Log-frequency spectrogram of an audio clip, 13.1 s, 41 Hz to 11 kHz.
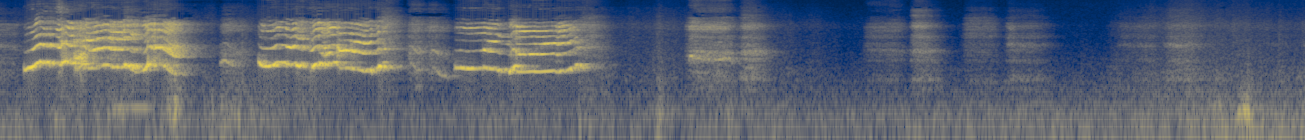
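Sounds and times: woman breathing softly: 8.6 - 12.8.

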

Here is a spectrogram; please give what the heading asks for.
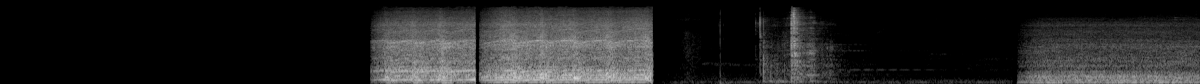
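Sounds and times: mixer grinder running: 3.7 - 6.6, 10.2 - 12.0.

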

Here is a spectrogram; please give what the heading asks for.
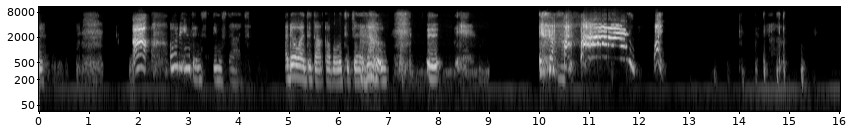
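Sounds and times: faint low hum: 0.0 - 16.0
woman crying out: 10.5 - 12.5.

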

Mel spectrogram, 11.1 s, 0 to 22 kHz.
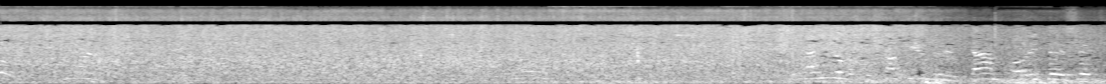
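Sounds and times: heavy hail falling: 0.0 - 11.0.

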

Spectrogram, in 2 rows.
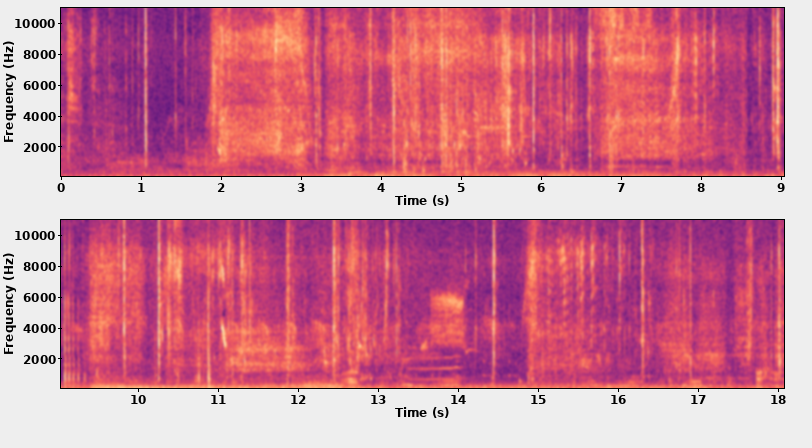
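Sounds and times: electric motor humming: 3.2 - 8.6, 9.4 - 17.7.

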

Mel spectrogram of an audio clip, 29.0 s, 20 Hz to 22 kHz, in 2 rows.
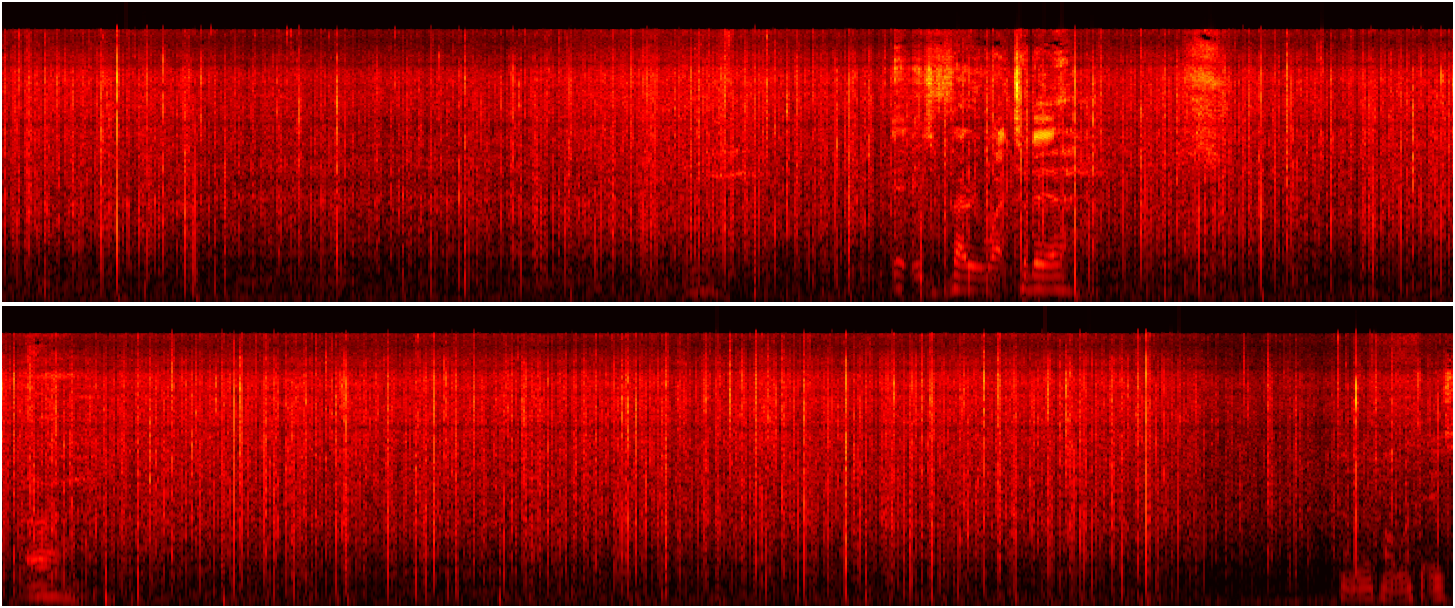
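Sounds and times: heavy rain on a tarp: 0.0 - 29.0
man's voice murmuring: 6.8 - 7.8, 8.9 - 11.1, 11.8 - 12.3, 14.7 - 15.5, 27.9 - 29.0.

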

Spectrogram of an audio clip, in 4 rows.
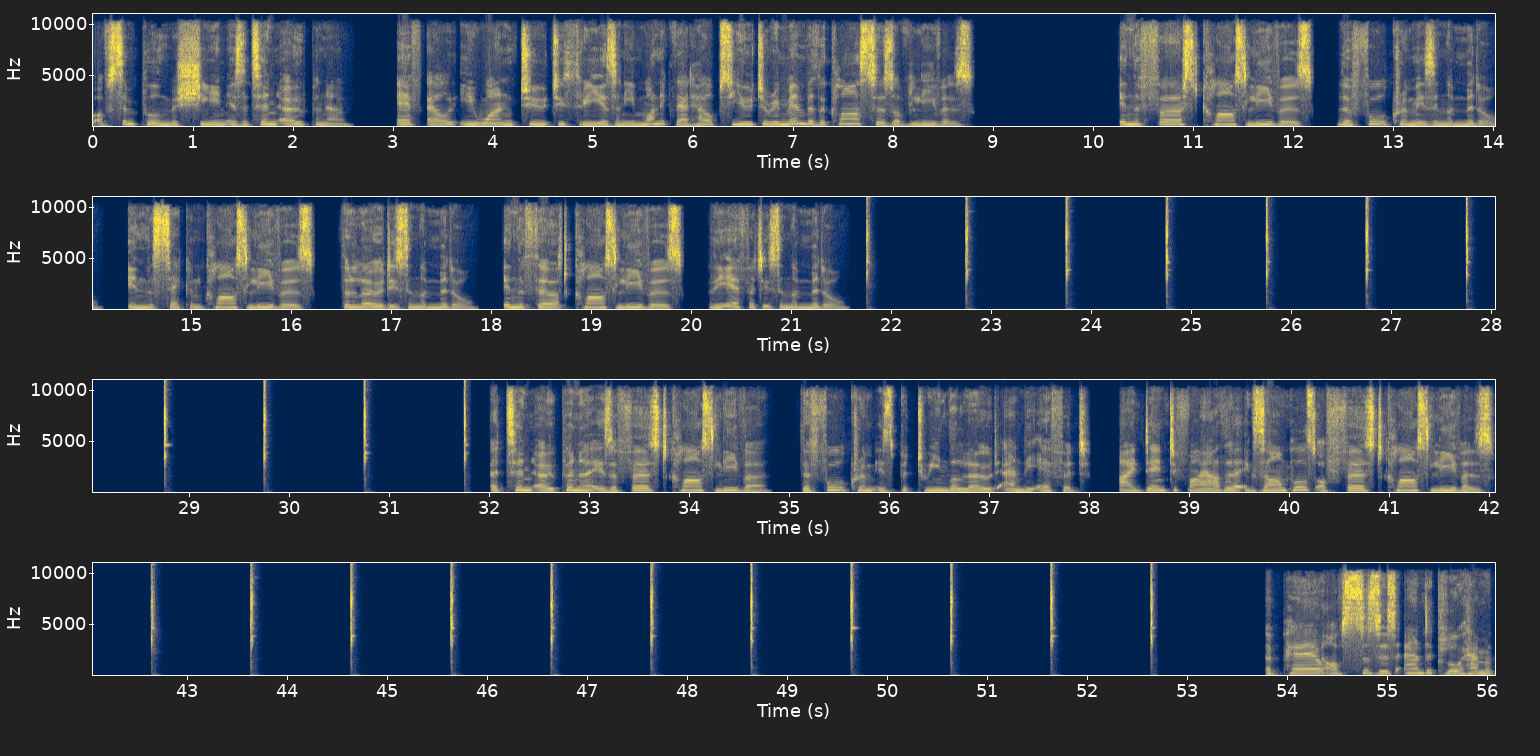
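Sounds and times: clock ticking: 46.6 - 46.8.

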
